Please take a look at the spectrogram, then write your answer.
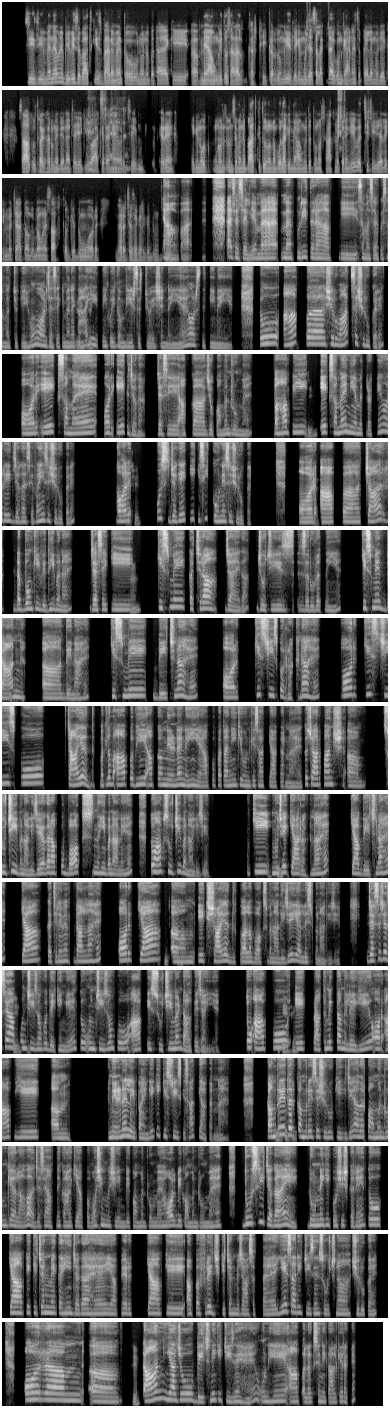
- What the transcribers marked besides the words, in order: unintelligible speech; other background noise; in English: "सिचुएशन"; other noise; in English: "कॉमन रूम"; in English: "बॉक्स"; in English: "बॉक्स"; in English: "लिस्ट"; tapping; in English: "कॉमन रूम"; in English: "कॉमन रूम"; in English: "कॉमन रूम"; in English: "किचन"; in English: "किचन"
- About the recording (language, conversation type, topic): Hindi, advice, मैं अपने घर की अनावश्यक चीज़ें कैसे कम करूँ?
